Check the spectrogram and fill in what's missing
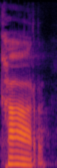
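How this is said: It is said with a clear final r sound.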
